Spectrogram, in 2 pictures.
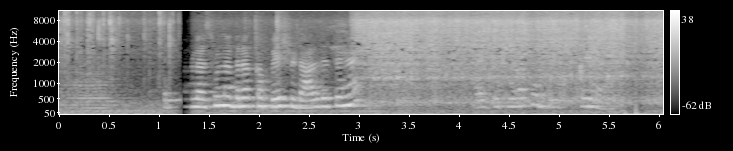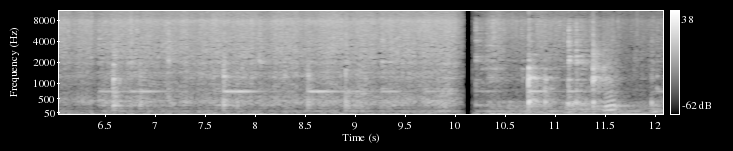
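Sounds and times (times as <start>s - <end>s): spices sizzling in hot oil: 0.0s - 12.0s
metal spatula scraping pot: 6.4s - 12.0s.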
